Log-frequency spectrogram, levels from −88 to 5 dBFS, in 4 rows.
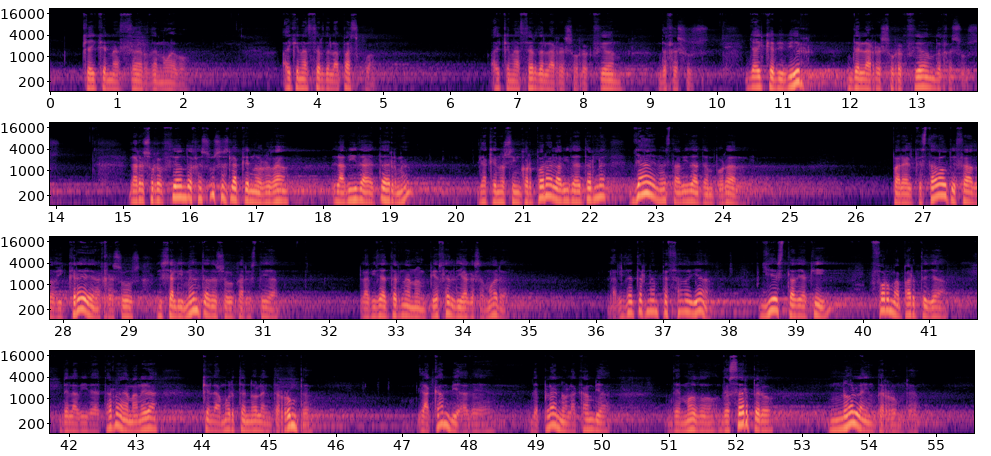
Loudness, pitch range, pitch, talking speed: -25 LUFS, 110-140 Hz, 120 Hz, 130 wpm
